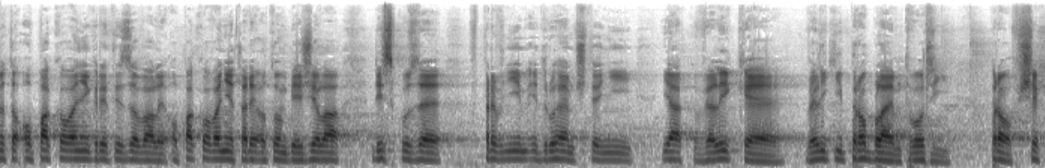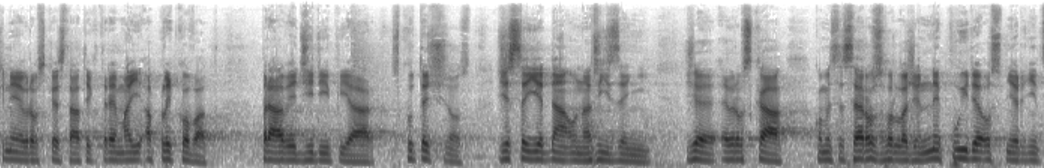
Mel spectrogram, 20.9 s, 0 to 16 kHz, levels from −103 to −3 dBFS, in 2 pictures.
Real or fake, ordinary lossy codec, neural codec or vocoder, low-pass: real; AAC, 64 kbps; none; 14.4 kHz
